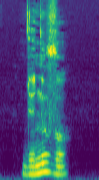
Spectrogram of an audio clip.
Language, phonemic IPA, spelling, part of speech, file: French, /də nu.vo/, de nouveau, adverb, Fr-de nouveau.ogg
- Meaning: again; once again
